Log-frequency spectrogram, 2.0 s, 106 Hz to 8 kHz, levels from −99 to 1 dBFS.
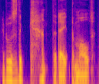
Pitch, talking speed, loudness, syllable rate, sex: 95 Hz, 240 wpm, -19 LUFS, 5.7 syllables/s, male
